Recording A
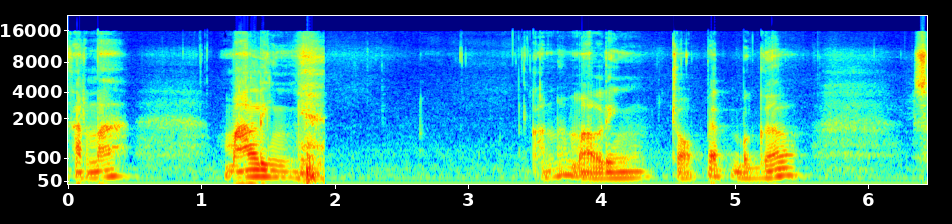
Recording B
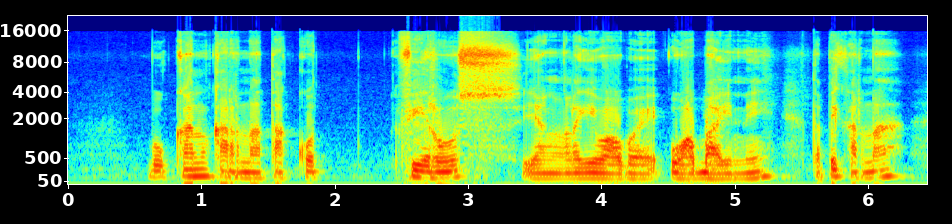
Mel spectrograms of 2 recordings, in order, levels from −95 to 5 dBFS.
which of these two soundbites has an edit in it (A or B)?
A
